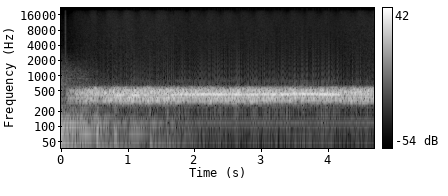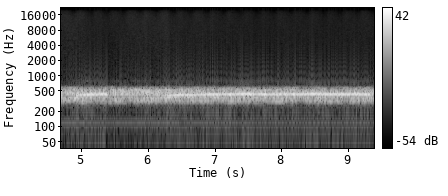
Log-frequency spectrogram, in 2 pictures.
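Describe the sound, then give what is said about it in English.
A loud, unbroken droning tone from an underwater hydrophone recording, known as the train sound, steady like a train horn held for the whole stretch, with a faint low rumble only in the first seconds. “Then here's one that's known as the train sound.”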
